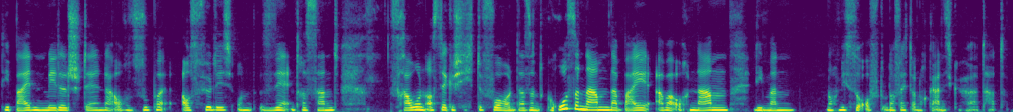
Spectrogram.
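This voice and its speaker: A woman's voice: deep voice, flat delivery, normal speed. A woman co-hosting a podcast, giving recommendations in a casual chat and wrapping up segments. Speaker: podcast co-host.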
